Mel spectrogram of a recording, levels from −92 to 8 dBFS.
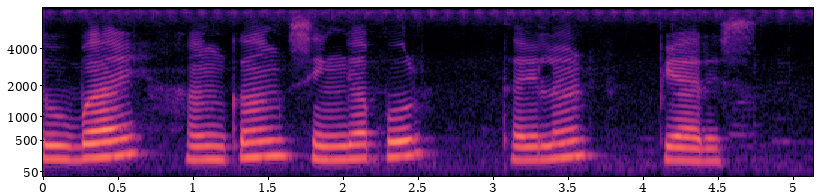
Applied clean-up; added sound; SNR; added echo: none; none; none; none.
